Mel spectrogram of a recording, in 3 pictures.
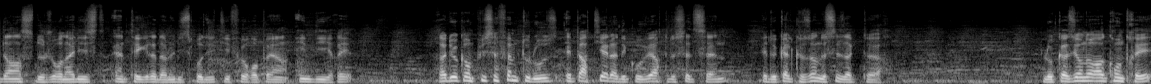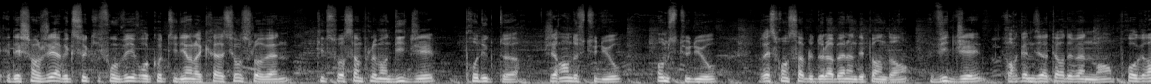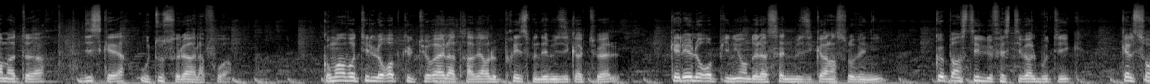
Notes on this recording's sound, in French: Butik Festival, experience in Tolmin (SL). Prises de sons réalisées en Slovénie, à Ljubljana et à Tolmin, entre le 13 et 16 juillet 2022 durant la 4ème édition du festival de musiques électroniques, Butik.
